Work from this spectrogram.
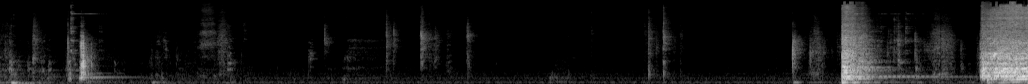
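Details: Old Italian Pegasus floor edge sander switched on: scattered handling knocks, then a harsh rough grinding roar; suspected worn bearings as well as brushes, motor sparking at the back and then won't start.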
